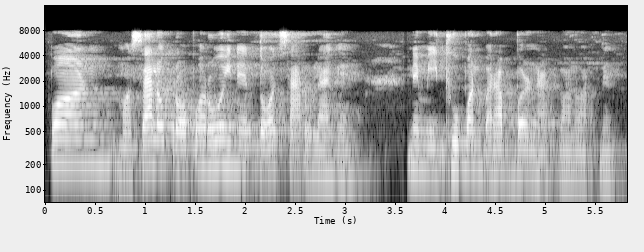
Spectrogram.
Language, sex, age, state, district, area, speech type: Gujarati, female, 60+, Gujarat, Surat, urban, spontaneous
